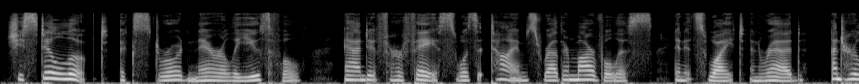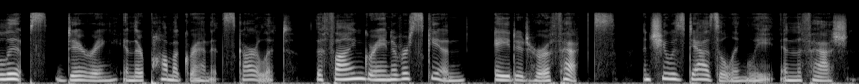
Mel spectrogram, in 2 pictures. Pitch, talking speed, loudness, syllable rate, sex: 200 Hz, 150 wpm, -19 LUFS, 4.3 syllables/s, female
